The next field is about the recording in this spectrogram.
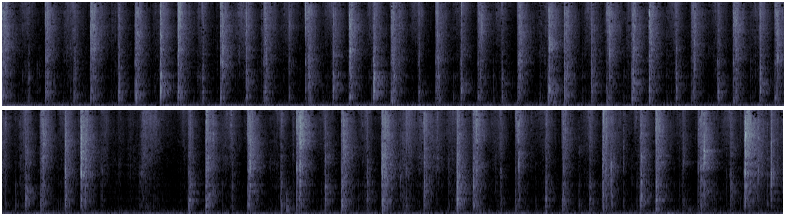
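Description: Tarot cards shuffled and drawn for a Pisces reading: a long, quiet stream of quick soft slaps, taps and rustles in an uneven rhythm, with no talk.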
